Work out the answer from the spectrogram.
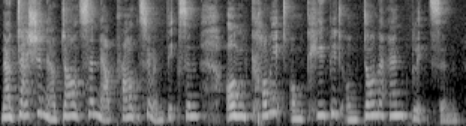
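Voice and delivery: rally the reindeer by name, ringing out; calling reindeer. Acted. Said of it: "he whistled and shouted and called them by name".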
